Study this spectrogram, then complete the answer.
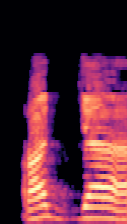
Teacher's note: Ini ra-nya ra tafkhim lagi, ra dibaris fathah, ra dibaca tebal. Kemudian ja, ini kalau mau diwaqaf, maka tanwinnya hilang diganti dengan panjang.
